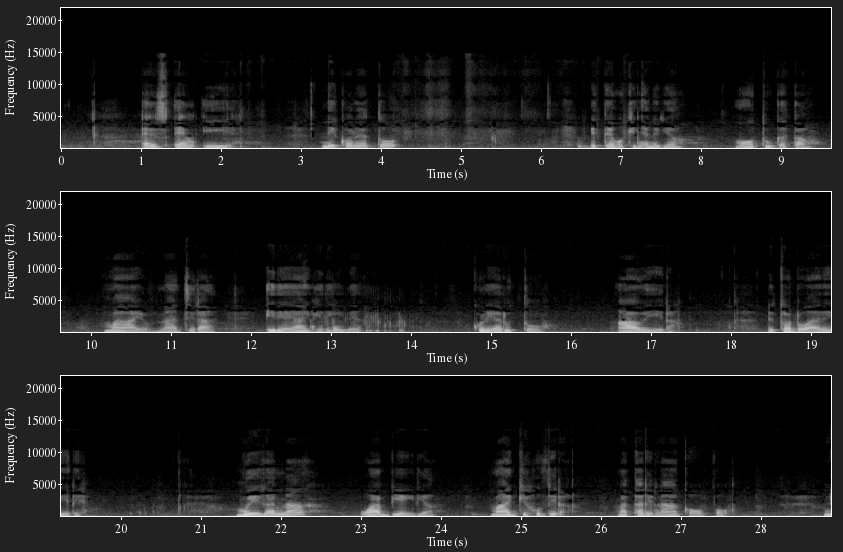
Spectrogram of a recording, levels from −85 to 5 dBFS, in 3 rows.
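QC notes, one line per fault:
Throughout: HE-AAC compression, likely the cause. The coder keeps only the lower part of the spectrum as real signal and regenerates the treble from copies of lower bands, shaped by a coarse envelope. At this plainly audible level of damage, which fits a bitrate around 20 kbps, the top end sounds synthetic. Sibilants come out gritty and lispy, harmonics fail to align across the crossover, and nothing is present above 14.8 kHz.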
